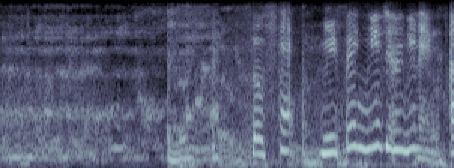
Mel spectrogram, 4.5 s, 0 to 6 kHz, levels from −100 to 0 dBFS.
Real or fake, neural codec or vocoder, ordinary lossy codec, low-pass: fake; codec, 16 kHz, 2 kbps, FreqCodec, larger model; Opus, 32 kbps; 5.4 kHz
